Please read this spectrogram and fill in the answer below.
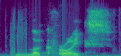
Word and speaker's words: LaCroix: LaCroix. LaCroix, yeah. It's the correct California pronunciation.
